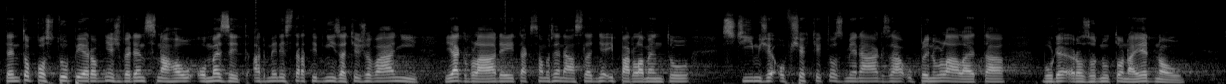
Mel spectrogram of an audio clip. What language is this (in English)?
Czech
